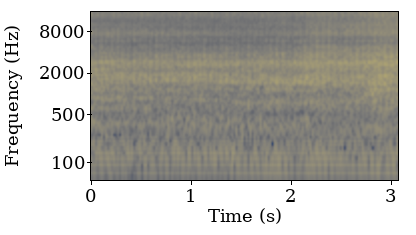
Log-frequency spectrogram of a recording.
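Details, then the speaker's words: BS6 Honda CB Unicorn 160 at idle with a non-working RPM meter: light, quick tick-tick ticking with sharp top-end chatter over a thin single-cylinder idle; source not pinned down. "ये देखो आवाज़ आ रही है, ये टिक टिक टिक टिक की आवाज़ आ रही है।"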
